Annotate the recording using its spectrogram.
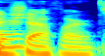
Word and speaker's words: Scheffler: and the guy who ended up winning was Schaefer. Is that how you say it? – Scotty Scheffler.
